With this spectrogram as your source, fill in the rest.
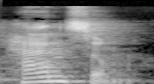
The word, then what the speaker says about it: handsome: way handsome it is not handsome it is handsome be silent handsome he is handsome he is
